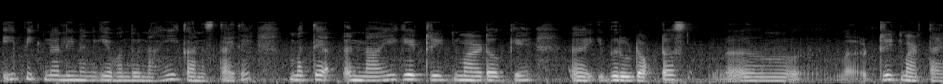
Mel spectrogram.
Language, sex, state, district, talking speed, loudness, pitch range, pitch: Kannada, female, Karnataka, Koppal, 115 wpm, -20 LUFS, 180-215 Hz, 195 Hz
